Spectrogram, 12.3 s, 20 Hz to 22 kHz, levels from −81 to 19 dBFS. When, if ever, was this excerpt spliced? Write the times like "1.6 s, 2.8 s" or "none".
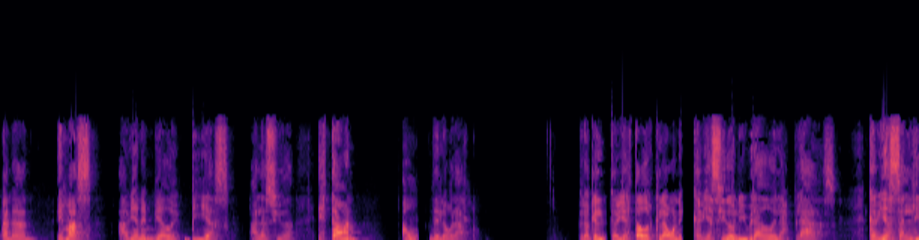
5.6 s, 8.1 s, 9.1 s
